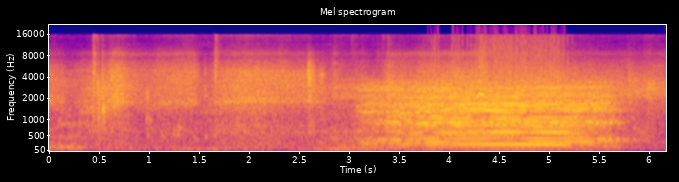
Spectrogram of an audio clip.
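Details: Aged cow moos while handlers fit a rope through its nose. After three seconds of low rustling, a long, steady, strongly harmonic moo swells and holds for about three seconds before fading.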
